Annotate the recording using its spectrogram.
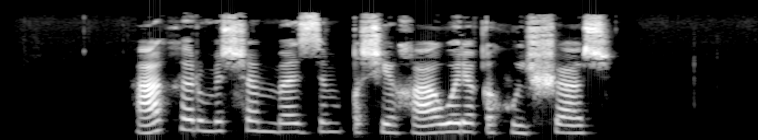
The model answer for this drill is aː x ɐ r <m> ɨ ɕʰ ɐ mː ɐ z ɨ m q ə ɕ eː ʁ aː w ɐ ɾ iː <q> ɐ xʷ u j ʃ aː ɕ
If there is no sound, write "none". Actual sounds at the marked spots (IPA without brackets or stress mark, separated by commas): m, q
